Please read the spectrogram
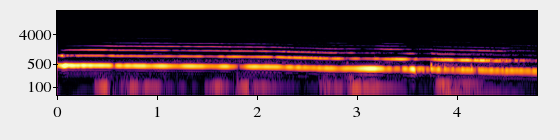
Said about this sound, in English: A distant howl echoed.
